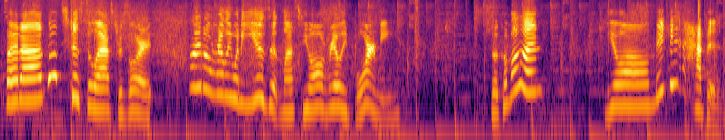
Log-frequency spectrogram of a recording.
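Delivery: high, loud, hyped announcer voice; fighting game announcer. Acted. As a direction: boom it out like a show host. Announcer voice in story.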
